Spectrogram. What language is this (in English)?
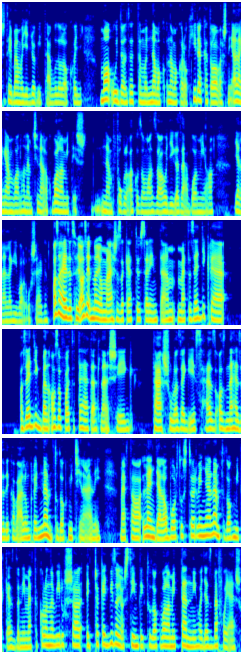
Hungarian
